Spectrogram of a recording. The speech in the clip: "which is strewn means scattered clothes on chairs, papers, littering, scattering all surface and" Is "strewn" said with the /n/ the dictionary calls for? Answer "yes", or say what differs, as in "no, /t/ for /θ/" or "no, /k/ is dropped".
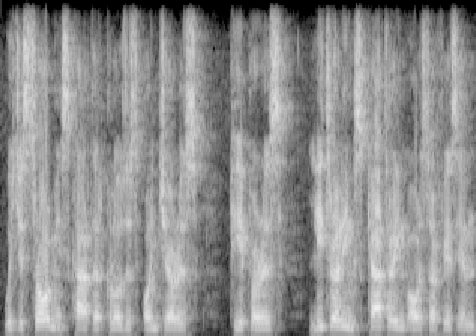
no, /l/ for /n/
